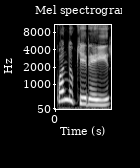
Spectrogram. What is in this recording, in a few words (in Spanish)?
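cuando quiere ir, Spanish, female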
